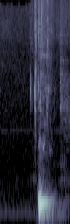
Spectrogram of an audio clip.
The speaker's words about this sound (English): Let me just get a drink of water.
